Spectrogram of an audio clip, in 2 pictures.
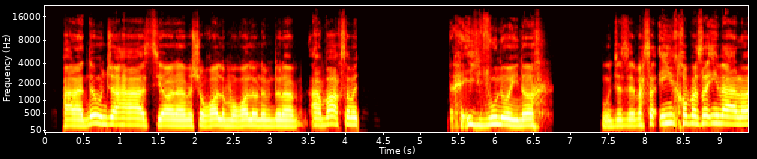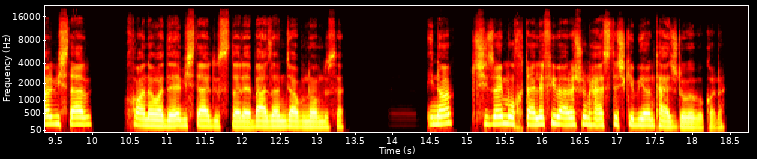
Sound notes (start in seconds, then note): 6.3 laughs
